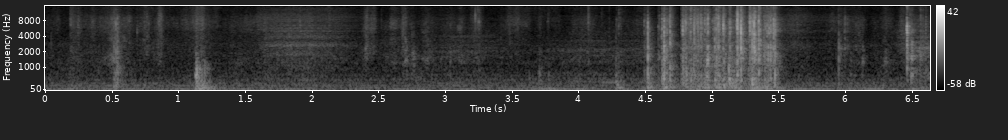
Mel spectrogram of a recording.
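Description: An English Magic Tarot deck shuffled by hand, quiet papery riffles and slaps in short bursts with a louder flurry of card clatter near the end, close and alone.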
